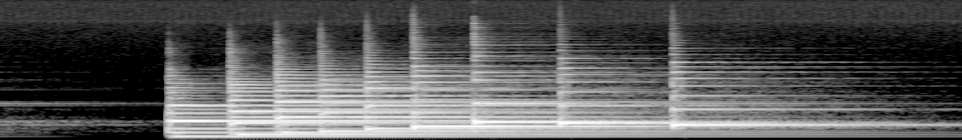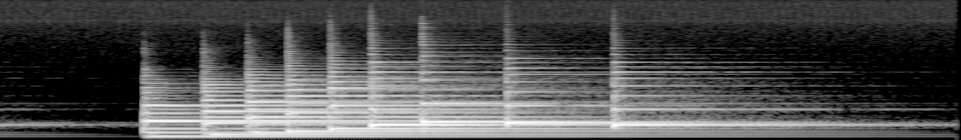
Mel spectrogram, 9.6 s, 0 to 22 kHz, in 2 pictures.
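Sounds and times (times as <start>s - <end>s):
harp: 0.9s - 4.8s, 5.6s - 9.2s.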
